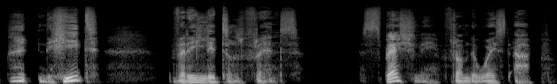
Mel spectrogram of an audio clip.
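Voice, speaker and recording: Casting: courteous, learned traveler-physician for a game; lowish husky voice, formal careful wording, expressive swings in pitch. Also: male voice, no room sound, studio quality, exaggerated voice. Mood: amused, wry. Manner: measured, formal, careful phrasing. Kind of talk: video game character dialogue.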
